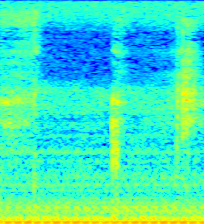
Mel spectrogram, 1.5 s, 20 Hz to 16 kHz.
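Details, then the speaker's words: Smart 451 1.0i petrol starting normally in neutral and settling into a steady, even low idle with smooth pulses and no knocks or misses, in eco mode; its no-restart fault after switching off is blamed on the clutch actuation. "Mira el coche arranca todo perfectamente vale con su revoluciónes todo perfecto en modo eco todo todo todo bien"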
